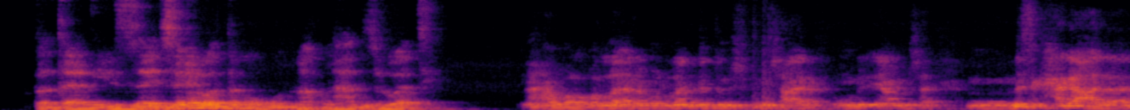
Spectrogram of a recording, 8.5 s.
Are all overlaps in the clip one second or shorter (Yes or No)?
Yes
